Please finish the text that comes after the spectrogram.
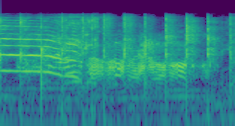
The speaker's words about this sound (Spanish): como soy solito, pues aplauso.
